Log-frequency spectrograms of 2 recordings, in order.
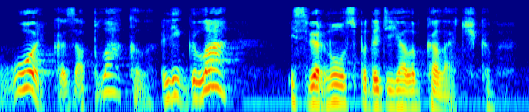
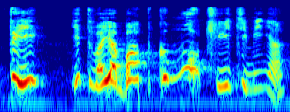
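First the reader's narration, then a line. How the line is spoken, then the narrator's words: Sobbing. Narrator (Russian): сказала она, всхлипнув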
